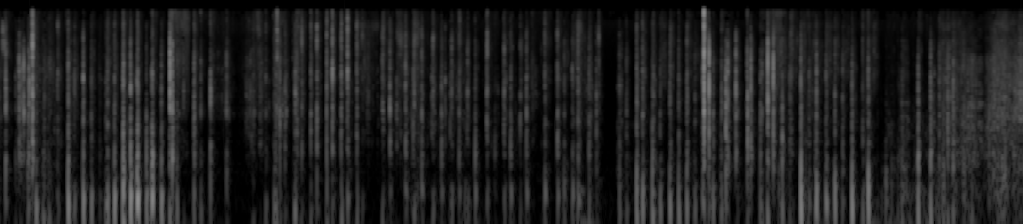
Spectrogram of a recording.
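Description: A hollow, blue printed cardboard product box, held in one hand, is tapped and scratched with the fingernails. Quick bursts of dry, dull taps with a low, hollow thud die away instantly, broken by brief pauses. Softer scratching rasps fill the last seconds.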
